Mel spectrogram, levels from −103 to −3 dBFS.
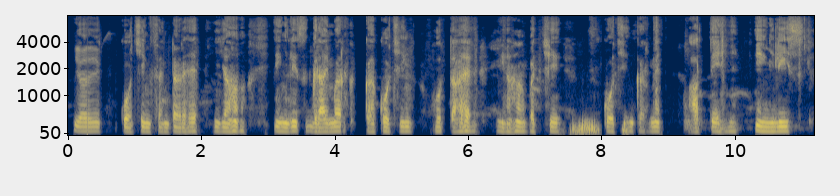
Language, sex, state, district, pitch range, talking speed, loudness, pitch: Hindi, male, Bihar, Jamui, 105-115 Hz, 105 wpm, -26 LUFS, 110 Hz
